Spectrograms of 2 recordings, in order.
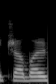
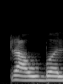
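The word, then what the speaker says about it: trouble: तो ऐसे आप इनको अभी आपने पढ़ लिया जैसे मैंने पढ़ाया यंग, कंट्री, ट्रबल, डबल तो आप कंफ्यूज नहीं होंगे। इसको काउंट्री नहीं पढ़ेंगे, ट्राउबल या डाउऊबल नहीं पढ़ेंगे।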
